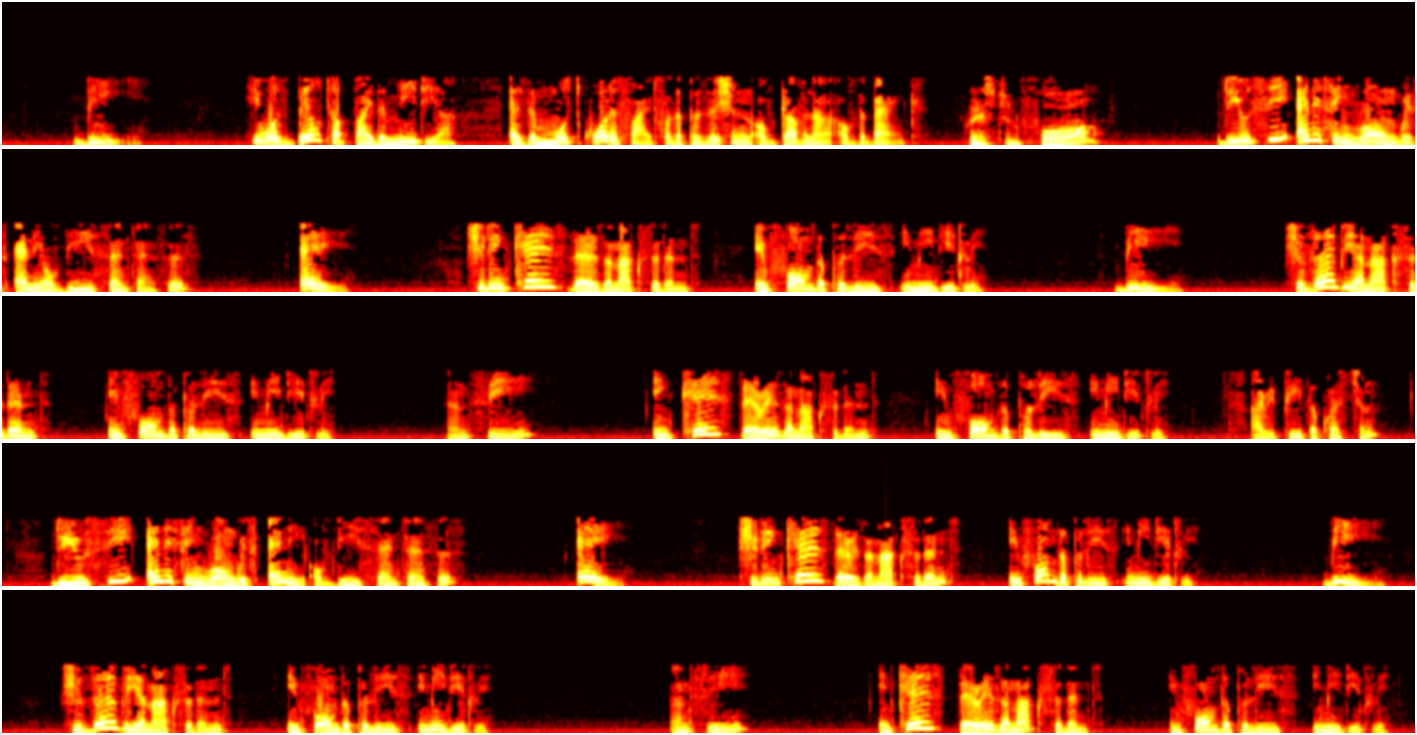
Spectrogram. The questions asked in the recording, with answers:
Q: Do you see anything wrong with any of these sentences?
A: The sentence is wrong.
